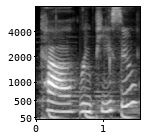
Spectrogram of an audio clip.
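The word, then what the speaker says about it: Calpis: to be pronounced peach ka rupisu but apparently in english it sounds too much like cow piss so in english we say calpico so it's peach calpico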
